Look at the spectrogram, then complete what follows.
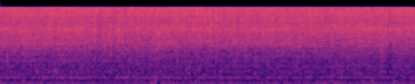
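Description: Chopped onions and peppers frying in hot bacon fat in a pan: a steady sizzle.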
